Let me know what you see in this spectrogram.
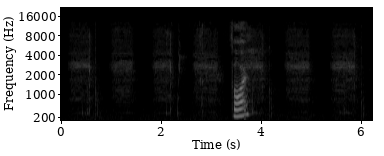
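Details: Bellababy wearable cordless breast pump running: rhythmic mechanical whirring about once a second with one loud squeak; an economical pump noted as very loud, four modes with nine levels each.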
